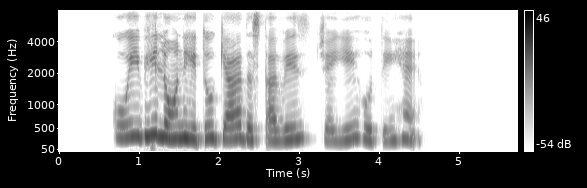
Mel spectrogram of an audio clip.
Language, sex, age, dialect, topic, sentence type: Hindi, female, 18-24, Garhwali, banking, question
